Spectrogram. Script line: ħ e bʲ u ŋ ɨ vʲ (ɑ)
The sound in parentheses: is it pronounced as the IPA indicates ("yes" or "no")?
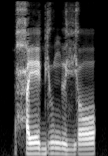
no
